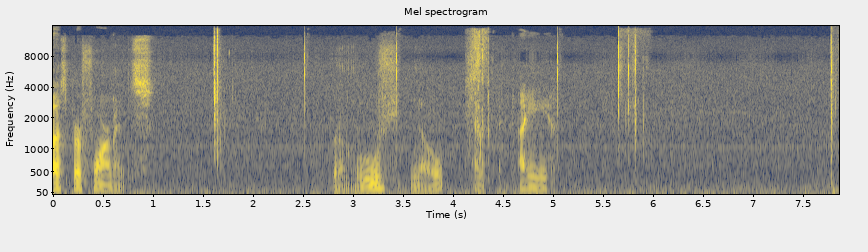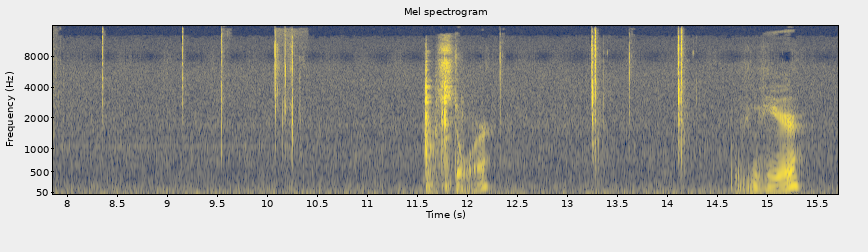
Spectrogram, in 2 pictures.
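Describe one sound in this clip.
Short menu clicks tick now and then.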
